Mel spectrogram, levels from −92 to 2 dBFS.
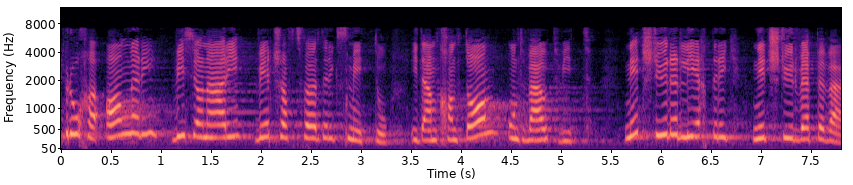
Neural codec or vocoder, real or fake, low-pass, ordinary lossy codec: none; real; 7.2 kHz; MP3, 48 kbps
